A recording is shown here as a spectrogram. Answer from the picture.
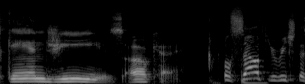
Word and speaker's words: Ganges: G GES and its tributaries flow it is pronounced Ganges I always I keep forgetting this I want to call it like gang gang gangis like he said ganga but it's Ganges okay South you reach the Sakura and vinda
